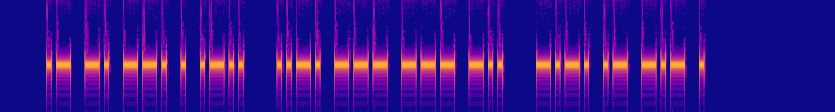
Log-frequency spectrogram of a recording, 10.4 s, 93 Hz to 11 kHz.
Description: Morse code, heard as a keyed tone, about 20 wpm, 700 Hz. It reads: ANGEL FOOD CAKE
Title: Difficult Words with Hints - 20wpm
